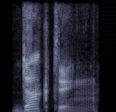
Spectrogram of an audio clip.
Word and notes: ducting: British English

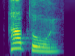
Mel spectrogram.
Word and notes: harpoon: Indian

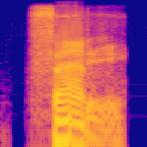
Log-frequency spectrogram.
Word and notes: faddy: British English

